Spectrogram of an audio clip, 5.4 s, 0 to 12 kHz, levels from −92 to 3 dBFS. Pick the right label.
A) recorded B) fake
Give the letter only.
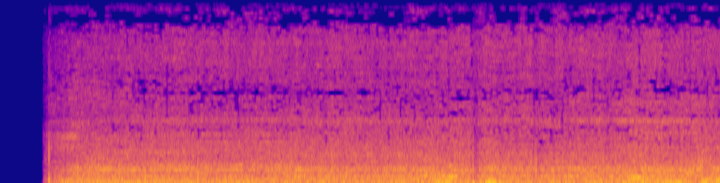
A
